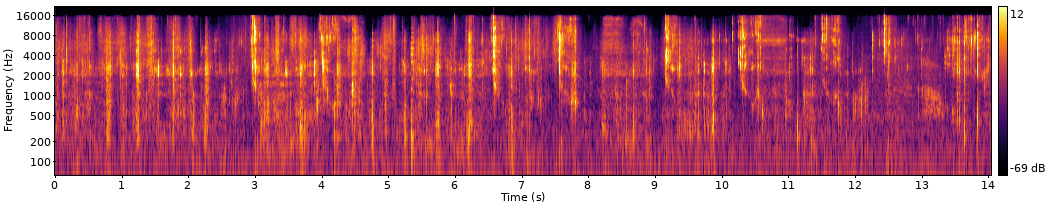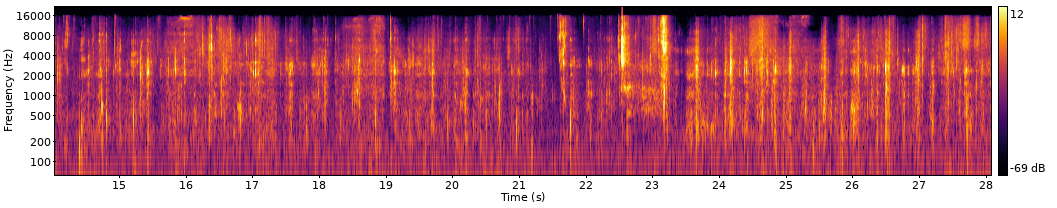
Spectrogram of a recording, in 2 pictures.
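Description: Close-miked eating of Korean blood sausage (sundae): biting into the casing and chewing the sticky filling, with many short, sharp clicks spread irregularly throughout.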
